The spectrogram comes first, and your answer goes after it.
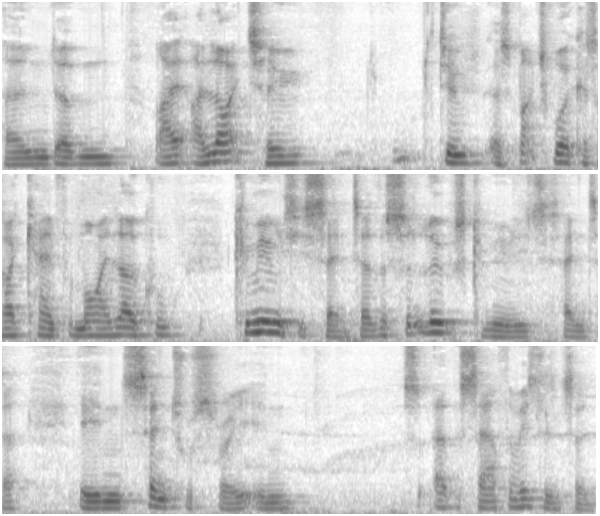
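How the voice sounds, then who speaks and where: A man speaks at a fairly slow pace and medium pitch, somewhat breathy, with ordinary pitch variation. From London.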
